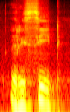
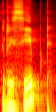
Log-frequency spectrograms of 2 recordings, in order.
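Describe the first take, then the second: First: The p sound is left out entirely. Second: The p sound is pronounced in the middle. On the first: The speaker calls it right. "यहाँ पे पी silent होता है।" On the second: The speaker calls it wrong. "ना ना ना"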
